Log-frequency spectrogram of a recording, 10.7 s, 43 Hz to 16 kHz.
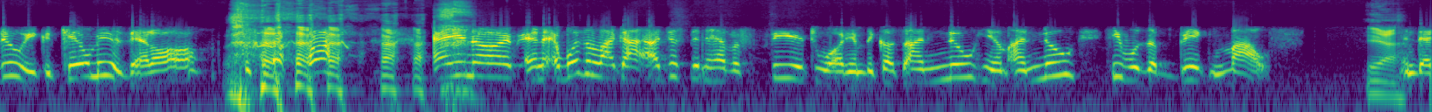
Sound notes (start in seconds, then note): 1.7 laughter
